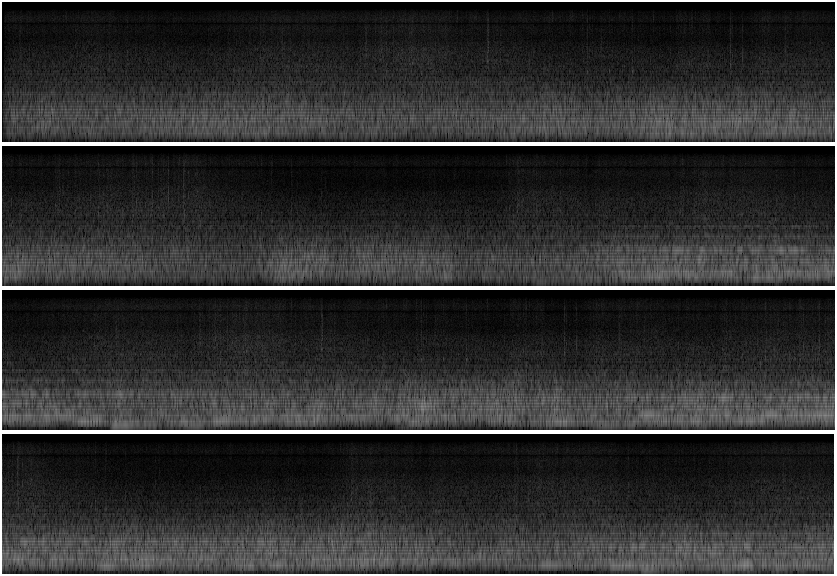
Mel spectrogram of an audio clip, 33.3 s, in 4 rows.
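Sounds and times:
beach cave ambience: 0.0 - 33.2.

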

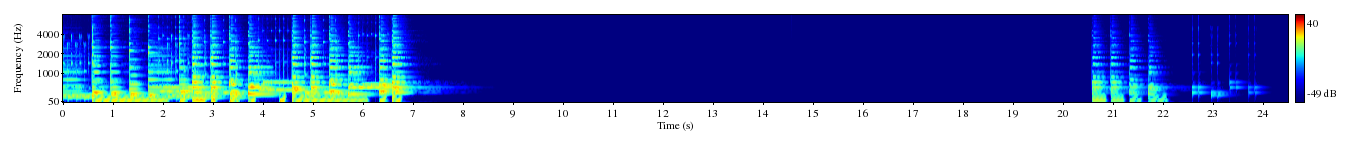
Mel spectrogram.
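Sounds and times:
beach music: 0.0 - 7.6, 20.6 - 23.9.

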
